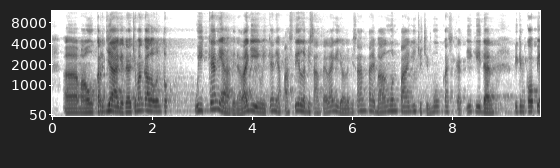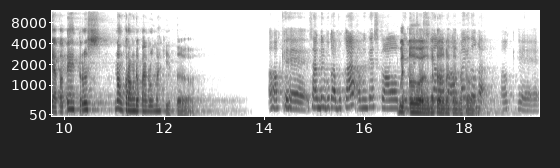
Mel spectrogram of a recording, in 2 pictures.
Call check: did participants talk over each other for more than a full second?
Yes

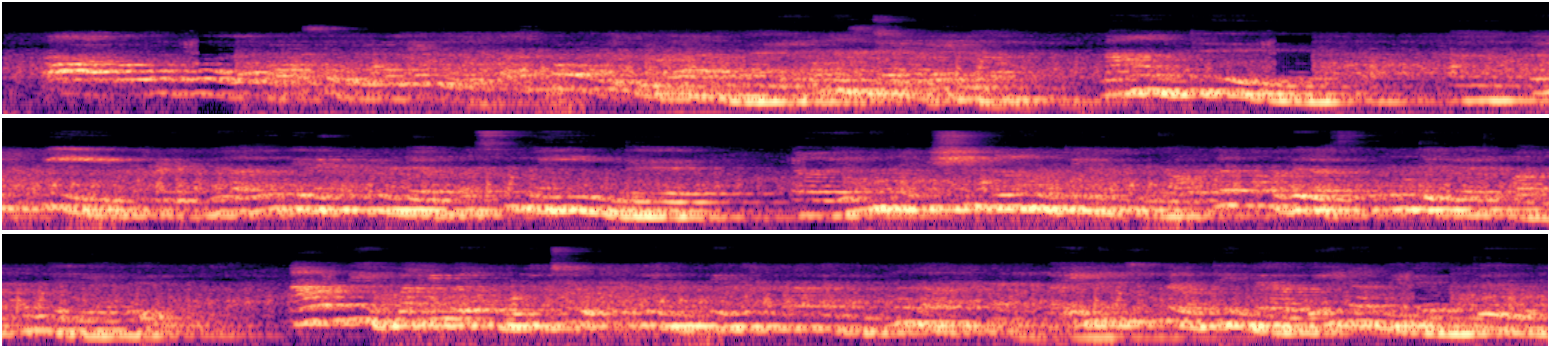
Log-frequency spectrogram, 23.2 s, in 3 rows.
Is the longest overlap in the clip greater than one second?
Yes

